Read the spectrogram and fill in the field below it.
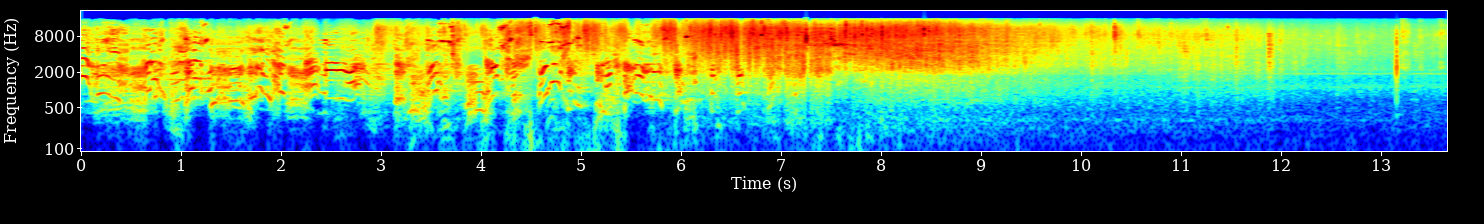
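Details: Malamutes and huskies training with a three-wheel scooter give a dense chorus of yips and wavering howls for about six seconds, then the cries fade into a steady rolling, rushing noise as the team moves off.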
